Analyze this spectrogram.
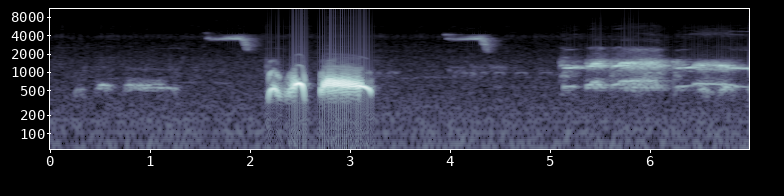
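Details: A spotted dove in the 'thổ' voice style gives its 'thúc' and calling coos: faint low notes, then two looping coos and a long, loud, level coo. Thin high chirps and another bird's warbling sounds follow.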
